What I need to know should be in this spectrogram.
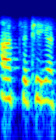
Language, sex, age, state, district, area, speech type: Bengali, female, 18-30, West Bengal, Birbhum, urban, conversation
